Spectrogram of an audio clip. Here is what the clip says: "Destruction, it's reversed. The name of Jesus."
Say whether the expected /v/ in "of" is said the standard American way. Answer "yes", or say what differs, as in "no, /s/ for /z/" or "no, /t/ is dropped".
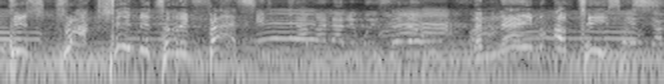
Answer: yes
